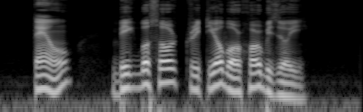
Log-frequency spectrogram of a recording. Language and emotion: Assamese, neutral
